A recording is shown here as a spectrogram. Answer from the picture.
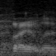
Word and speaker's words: Violet: Deputy Violet, is that, am I pronouncing your last name correctly? Violet or viole? Either one. How about Viole? That one Okay.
